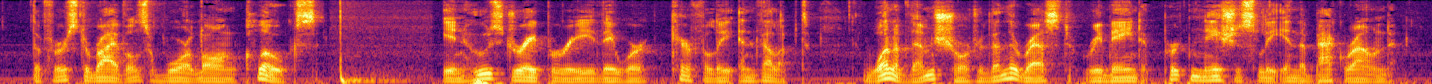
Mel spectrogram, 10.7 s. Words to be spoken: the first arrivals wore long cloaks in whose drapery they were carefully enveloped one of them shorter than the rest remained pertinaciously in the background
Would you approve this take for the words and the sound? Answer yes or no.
no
